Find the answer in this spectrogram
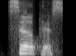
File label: "surplus", Indian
